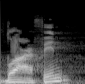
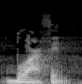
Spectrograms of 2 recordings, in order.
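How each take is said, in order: First: The first vowel is an 'a' sound. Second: The first vowel is a 'u' sound. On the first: "dha dengan fathah"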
